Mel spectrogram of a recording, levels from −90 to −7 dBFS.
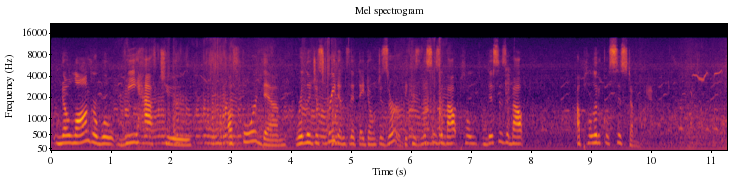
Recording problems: electrical hum; loud; throughout; 60 Hz, 8 dB below the speech

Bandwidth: 14 kHz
